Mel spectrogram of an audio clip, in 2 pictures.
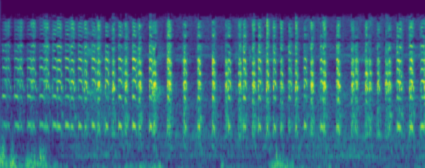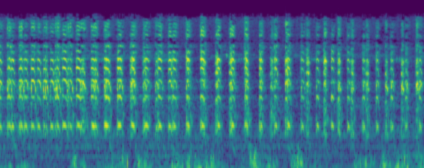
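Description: Southern lapwings give loud, harsh, metallic calls in rapid, uneven bursts, several birds overlapping in a noisy chorus of repeated strident notes.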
